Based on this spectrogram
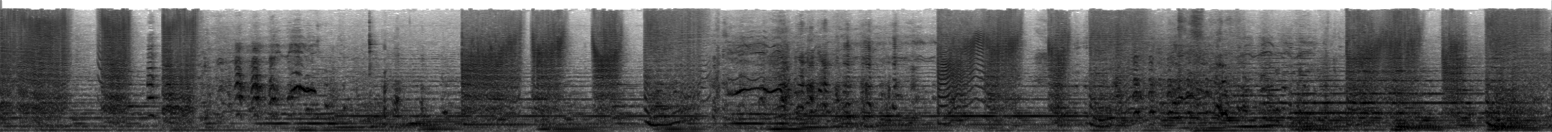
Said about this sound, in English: But you've heard him. Mate, that's not a man who's well. Like, I understand. It's not your regular fart. You shouldn't be able to fart that much into a tune on command.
